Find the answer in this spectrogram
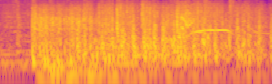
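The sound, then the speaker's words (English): Gunfire with bullets ripping up through an attic floor: a rapid, loud burst of shots that starts abruptly and continues densely to the end. “In the attic, Jack jumps as the bullets rip through the floor.”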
